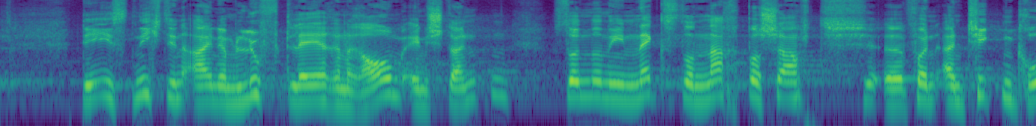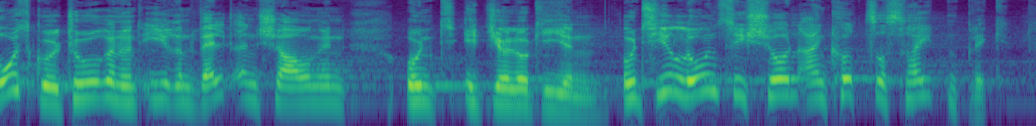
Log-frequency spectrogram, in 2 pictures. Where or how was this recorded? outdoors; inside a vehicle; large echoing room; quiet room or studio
large echoing room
